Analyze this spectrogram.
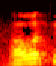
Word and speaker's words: ভবতী: 100% স্যার এটা ভবতি ভবতি উচ্চারণটা কি ভবতি হ্যাঁ ভবতি তি আবার দীর্ঘই শেষে তিটা দীর্ঘ এমনি যদি আমরা ভার্ব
